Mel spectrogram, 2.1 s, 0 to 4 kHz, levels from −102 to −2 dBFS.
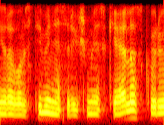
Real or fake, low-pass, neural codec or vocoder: real; 3.6 kHz; none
